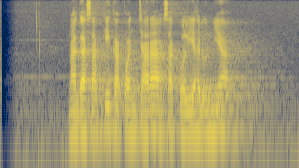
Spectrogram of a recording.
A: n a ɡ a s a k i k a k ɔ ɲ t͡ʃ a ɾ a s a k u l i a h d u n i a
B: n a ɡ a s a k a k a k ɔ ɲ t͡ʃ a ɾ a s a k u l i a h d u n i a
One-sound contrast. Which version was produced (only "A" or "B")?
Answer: A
